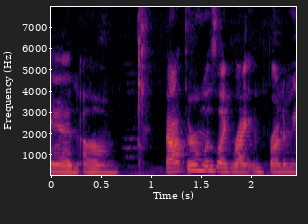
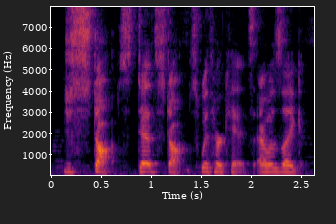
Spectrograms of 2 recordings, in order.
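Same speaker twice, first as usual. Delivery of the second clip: ordinary delivery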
